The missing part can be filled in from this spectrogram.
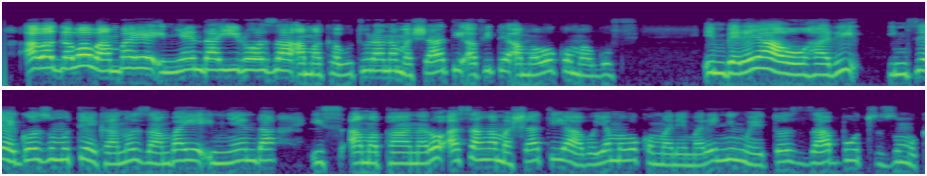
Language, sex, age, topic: Kinyarwanda, female, 18-24, government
